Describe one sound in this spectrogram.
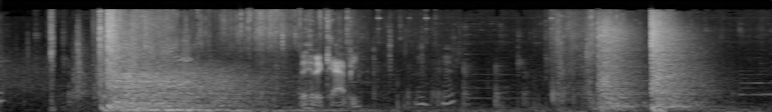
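Gunshots fire in short loud bursts.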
